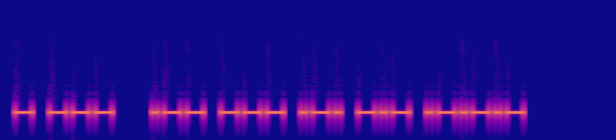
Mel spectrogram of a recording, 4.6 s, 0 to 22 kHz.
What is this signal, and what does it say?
Morse code, heard as a keyed tone, about 28 wpm, 700 Hz. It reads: TO WORK.
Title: Sentences from Top 1000 Words - Review Part 3 - 28wpm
